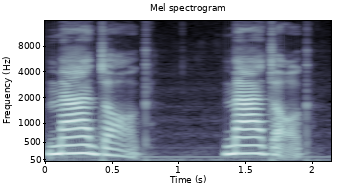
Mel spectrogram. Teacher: mad 和 dog 两个相同的辅音相遇，我们只发一个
